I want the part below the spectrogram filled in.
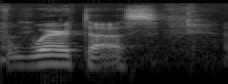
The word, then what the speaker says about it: Huertas: I mean, the name of the restaurant, and I'll just say it myself, Huertas. I never realized it was such a hard thing to pronounce. – This damn H.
